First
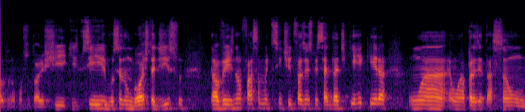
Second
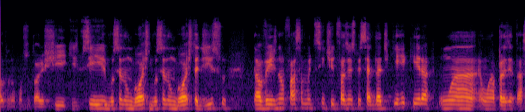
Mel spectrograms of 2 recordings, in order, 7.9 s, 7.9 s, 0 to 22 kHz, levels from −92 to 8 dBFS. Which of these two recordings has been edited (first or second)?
second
